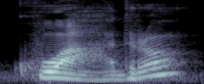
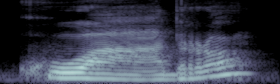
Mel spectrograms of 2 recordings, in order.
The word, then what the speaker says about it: quadro: E, qua, qui, que, quadro, quaderno, qui, quercia, eloquenza e quello, that. E si pronuncia più o meno, we pronounce it more or less like quiver, quiver.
